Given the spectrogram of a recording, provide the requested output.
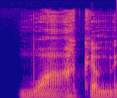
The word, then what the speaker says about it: Wacom: do you say this is it Wacom Wacom Wacom Wacom is the right way to say that you're welcome you welcome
